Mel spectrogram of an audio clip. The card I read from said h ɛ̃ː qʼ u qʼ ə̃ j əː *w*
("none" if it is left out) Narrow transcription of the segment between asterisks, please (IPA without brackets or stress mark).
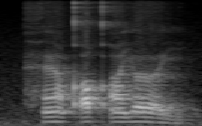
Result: j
